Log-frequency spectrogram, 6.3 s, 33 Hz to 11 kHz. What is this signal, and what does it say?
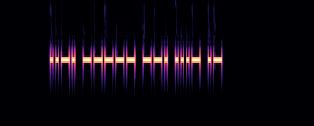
Morse code, heard as a keyed tone, about 22 wpm, 700 Hz. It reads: F0GVA
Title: DXCC-100 Call Signs - 5 Characters - 22wpm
